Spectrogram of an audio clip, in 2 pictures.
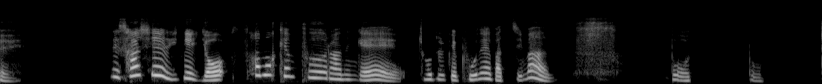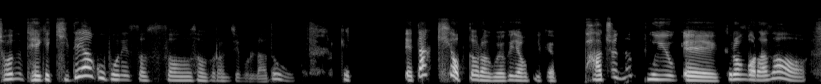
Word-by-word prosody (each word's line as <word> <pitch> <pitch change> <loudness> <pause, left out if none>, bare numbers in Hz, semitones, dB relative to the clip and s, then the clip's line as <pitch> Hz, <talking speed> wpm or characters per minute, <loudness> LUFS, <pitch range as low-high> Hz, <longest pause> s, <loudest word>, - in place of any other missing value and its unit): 예. 165 -1 -11 0.8
근데 345 -2 -3
사실 410 -1 +3
이게 240 +1 -2
여 200 +2 +5 0.2
서머 425 +1 0
캠프라는 295 - -3
게 195 -7 -1 0.2
저도 230 0 -6
이렇게 205 -2 -4
보내 225 +7 -3
봤지만 195 - -3 1.1
뭐 185 -6 -7 0.6
뭐 165 -6 -19 0.6
저는 245 +1 0
되게 205 +2 +3
기대하고 330 - +2
보냈었어서 190 -4 -4
그런지 165 -2 -14
몰라도 160 - -11 0.5
이렇게 - - -6 0.6
예 - - +5
딱히 390 +4 +3
없더라고요. 180 -5 +4
그냥 185 -3 +1
이렇게 180 - -7 0.3
봐주는? 230 +8 +1 0.2
보육 220 -4 +1
예. 175 -4 +6
그런 235 0 +3
거라서 210 -2 +3
215 Hz, 265 characters per minute, -23 LUFS, 185-260 Hz, 1.1 s, 예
